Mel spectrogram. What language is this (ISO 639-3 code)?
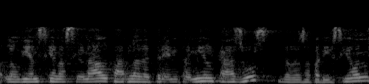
cat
